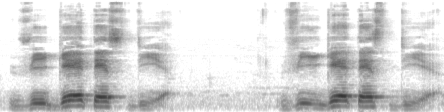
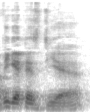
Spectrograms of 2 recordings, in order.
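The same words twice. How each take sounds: First: Slow, loud Wie geht es dir, tune rising on geht then falling. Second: Said in the usual way. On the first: Shown as a demonstration. Teacher shows the tune of wie geht es dir. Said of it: "le ton monte et le ton descend". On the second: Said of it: "Ce n'est pas".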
